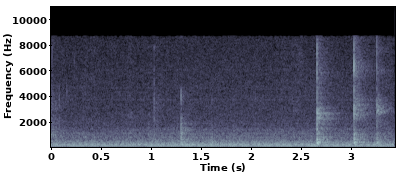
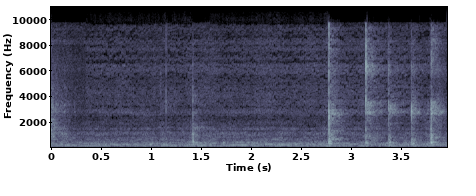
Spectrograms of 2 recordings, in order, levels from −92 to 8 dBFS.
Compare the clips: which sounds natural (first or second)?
first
